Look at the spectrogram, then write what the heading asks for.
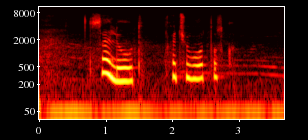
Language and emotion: Russian, sad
